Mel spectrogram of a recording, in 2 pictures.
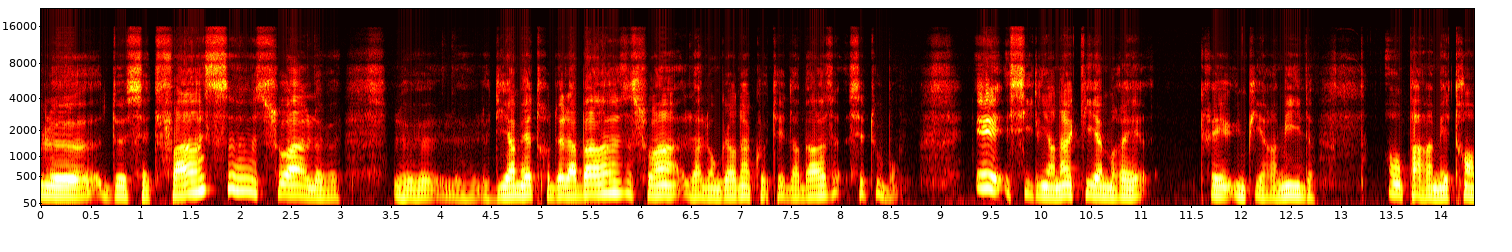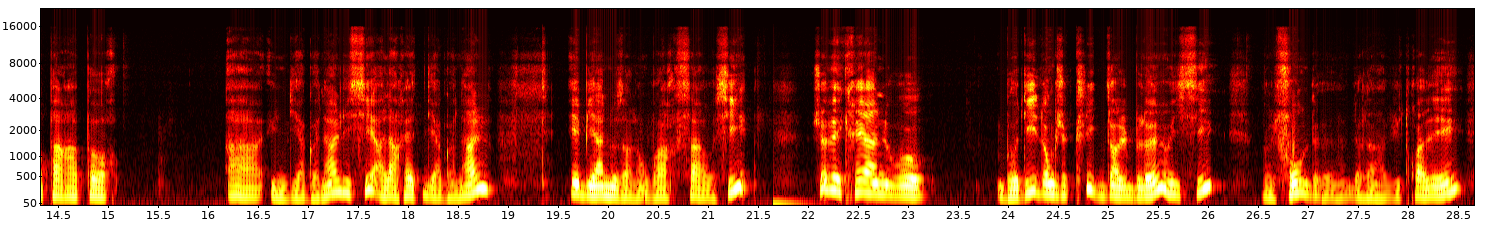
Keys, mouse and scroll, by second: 0.4 click, 1.8-2.7 drag, 7.3-8.7 drag, 9.3-11.2 drag, 13.6-14.8 drag, 24.8 click.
